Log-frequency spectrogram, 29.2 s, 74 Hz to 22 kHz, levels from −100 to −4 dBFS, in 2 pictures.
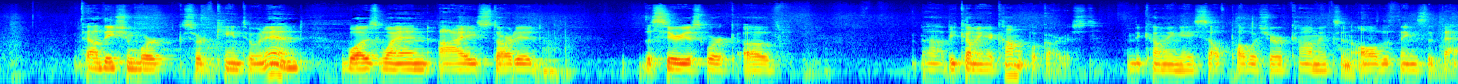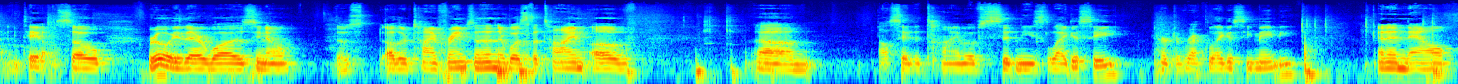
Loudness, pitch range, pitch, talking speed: -28 LUFS, 100-110 Hz, 105 Hz, 140 wpm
